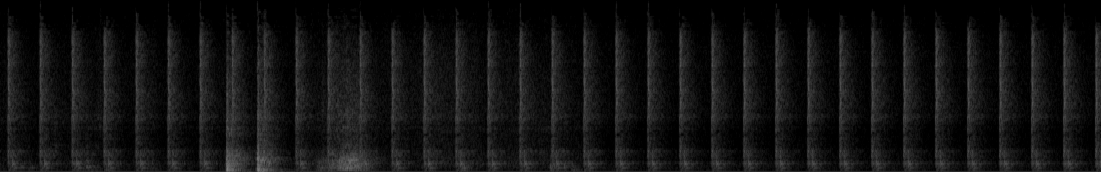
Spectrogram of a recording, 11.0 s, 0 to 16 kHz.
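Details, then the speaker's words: Buehler Simplimet 2000 mounting press during its heating cycle: crisp, even clicks about three per second from the air-operated Maximator pump driving the hydraulic fluid; normal cycling. "that you can hear is just from the maximator pump, which is an air operated pump to pump the hydraulic fluid."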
